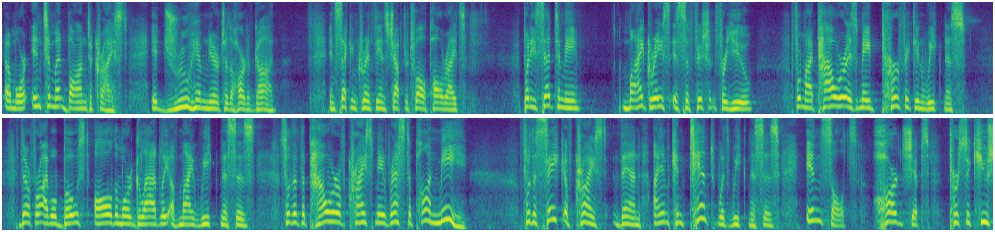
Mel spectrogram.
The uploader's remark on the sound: Sunday church service livestream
